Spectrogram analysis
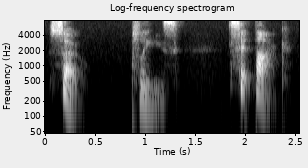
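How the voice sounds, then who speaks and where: A woman with a slightly low voice reads like a dramatic storyteller. Her pitch moves freely and widely, and her phrasing is deliberate and expressive, suited to scripted literary narration. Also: husky. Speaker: host and reader of a literary video series.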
